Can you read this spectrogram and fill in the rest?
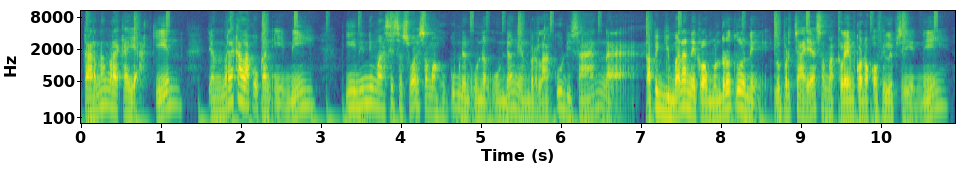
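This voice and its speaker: A man's voice: medium pitch, animated, a little fast, warm tone. A young adult man with a Jakarta Indonesian accent hosts an explainer, chatting casually and in slang, speaking straight to the viewer. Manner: colloquial, slangy, addresses the viewer directly. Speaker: explainer video host.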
